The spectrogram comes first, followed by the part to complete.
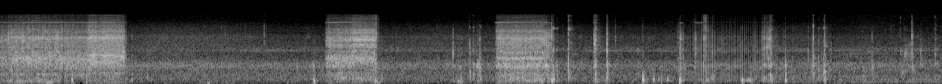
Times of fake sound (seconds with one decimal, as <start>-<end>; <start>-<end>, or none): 6.9-7.7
